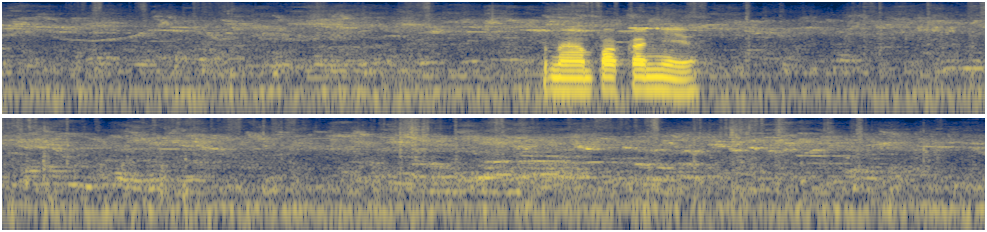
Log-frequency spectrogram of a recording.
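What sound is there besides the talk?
birds calling in a bird-selling kiosk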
